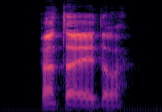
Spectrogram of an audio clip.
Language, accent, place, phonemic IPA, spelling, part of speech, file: French, France, Lyon, /pɛ̃.ta.ɛdʁ/, pentaèdre, noun, LL-Q150 (fra)-pentaèdre.wav
- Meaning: pentahedron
